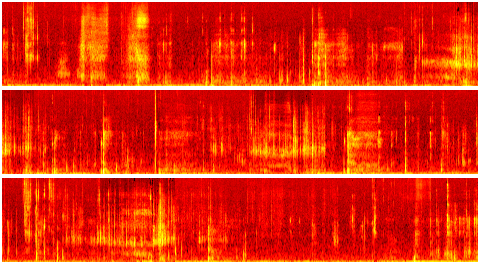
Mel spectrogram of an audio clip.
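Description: Close-miked chewing and wet mouth sounds of someone eating chocolate whipped-cream cake, with many small sharp clicks. About halfway through there are swallows from a drink sipped from a plastic cup.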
